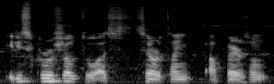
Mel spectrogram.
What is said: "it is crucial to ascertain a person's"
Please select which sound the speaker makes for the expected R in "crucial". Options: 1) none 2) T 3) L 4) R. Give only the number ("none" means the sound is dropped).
4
